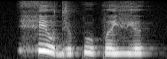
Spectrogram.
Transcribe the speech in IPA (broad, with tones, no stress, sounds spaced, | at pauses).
h e˦˨ o̯ d ʏ˨˦ p u˧ p ə˧ e̯ vʲ ə˧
